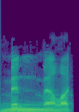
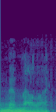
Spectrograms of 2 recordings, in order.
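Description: First: "min melech" with the n of "min" fully sounded; full form. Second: "mimelech" run together, n swallowed into the m; assimilated n. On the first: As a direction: keep "min" and "melech" as two distinct words. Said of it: "if you said min melech". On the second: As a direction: say "mimelech" quickly as one word, no n. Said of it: "say that ten times rapidly". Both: Shown as a demonstration.

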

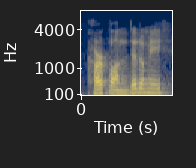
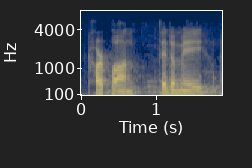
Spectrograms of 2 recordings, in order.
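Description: First: "Karpon didomi" higher and louder, stress on "karpon"; Greek phrase pronounced. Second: "Karpon didomi" slow repeat with falling end. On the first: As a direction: announce "Karpon didomi" clearly. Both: Shown as a demonstration. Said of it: "Some vocabulary".

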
